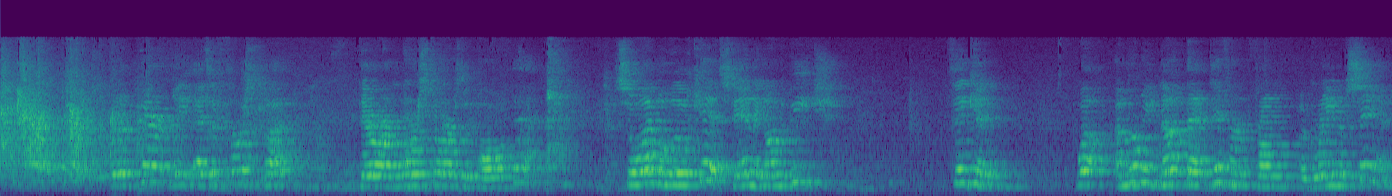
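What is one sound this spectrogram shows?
A man speaks animatedly through a microphone and loudspeakers in a large hall.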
